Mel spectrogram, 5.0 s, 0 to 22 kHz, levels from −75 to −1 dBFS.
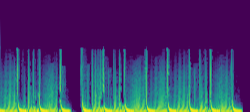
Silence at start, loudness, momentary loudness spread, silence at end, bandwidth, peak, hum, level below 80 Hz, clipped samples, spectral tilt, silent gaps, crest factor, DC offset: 0 s; -11 LUFS; 1 LU; 0.15 s; 3.8 kHz; 0 dBFS; none; -10 dBFS; 0.2%; -11.5 dB/octave; 1.54-1.59 s; 8 dB; under 0.1%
